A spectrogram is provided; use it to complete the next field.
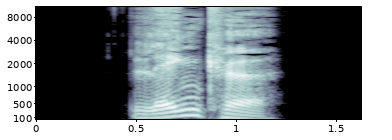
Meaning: inflection of lenken: 1. first-person singular present 2. first/third-person singular subjunctive I 3. singular imperative
- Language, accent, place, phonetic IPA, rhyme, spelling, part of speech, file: German, Germany, Berlin, [ˈlɛŋkə], -ɛŋkə, lenke, verb, De-lenke.ogg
